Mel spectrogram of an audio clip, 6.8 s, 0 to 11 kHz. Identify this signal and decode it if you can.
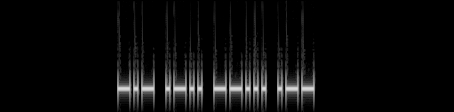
Morse code, heard as a keyed tone, about 20 wpm, 700 Hz. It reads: KL7W
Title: DXCC-100 Call Signs - 4 Characters - Repeated 3x - 20wpm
